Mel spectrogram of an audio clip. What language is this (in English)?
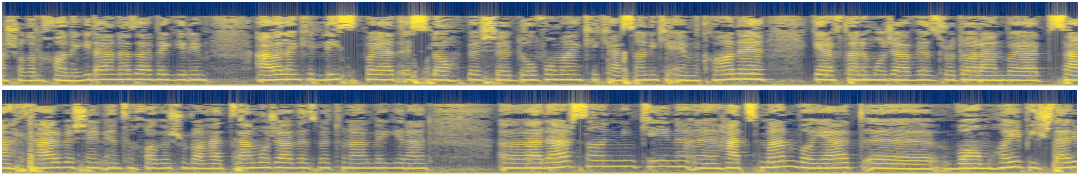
Persian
